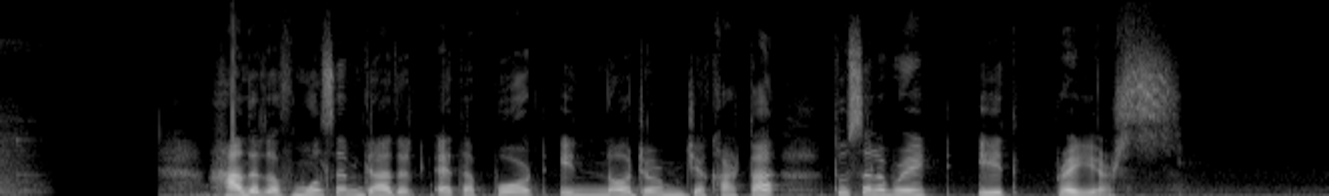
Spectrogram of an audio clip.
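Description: A young woman speaks clearly and with animation, as if presenting news.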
